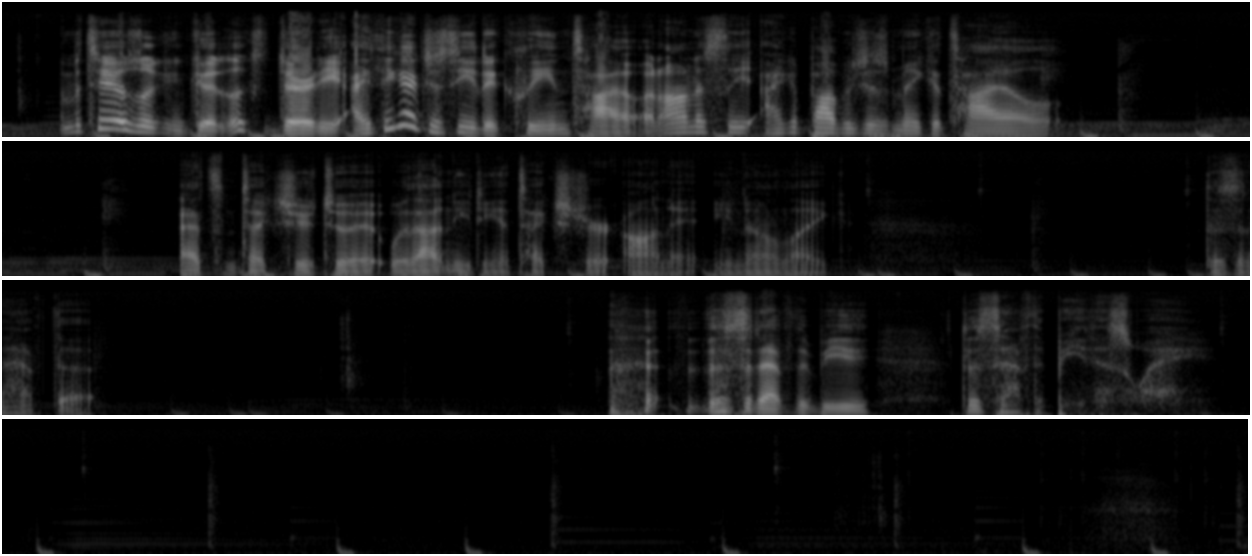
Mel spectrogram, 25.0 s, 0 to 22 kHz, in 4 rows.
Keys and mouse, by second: 0.1 middle click, 0.6 shift+middle click, 2.6 middle click, 4.5-8.1 shift+middle drag, 9.9 click, 11.1-12.1 drag, 12.5-15.3 drag, 16.8 middle click, 17.0 middle click, 17.9 click, 19.1-22.5 drag, 23.2 shift+middle click, 24.1 middle click, 24.6 middle click.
